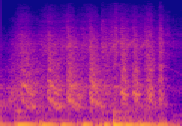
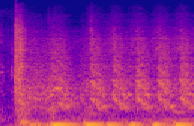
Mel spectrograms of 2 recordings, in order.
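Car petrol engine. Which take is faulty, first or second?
second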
